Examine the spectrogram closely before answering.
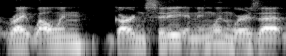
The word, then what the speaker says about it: Welwyn Garden City: that like yeah well in or where well well in garden city yes like 25 miles north of the center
